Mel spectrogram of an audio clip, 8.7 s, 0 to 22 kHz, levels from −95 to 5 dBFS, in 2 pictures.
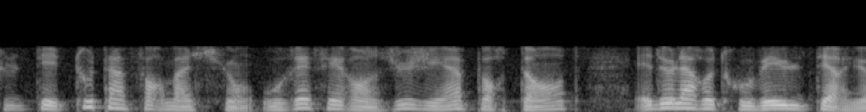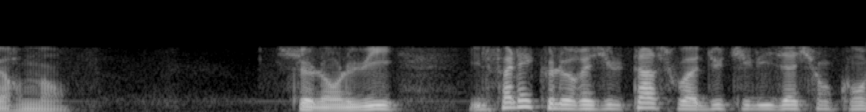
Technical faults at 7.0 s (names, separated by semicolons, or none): none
